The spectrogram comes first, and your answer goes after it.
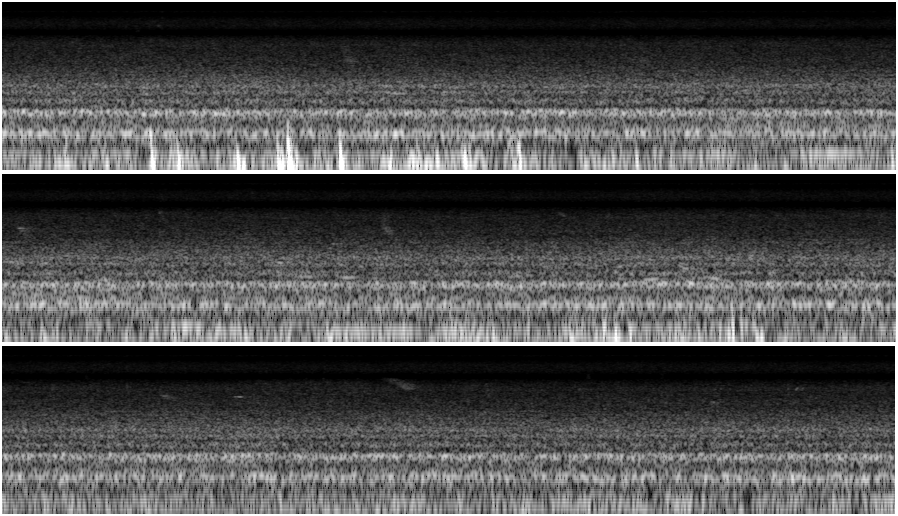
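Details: Honey bees swarming into a trap keep up an unwavering, many-toned drone for twenty seconds, with a single sharp tap near two seconds.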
